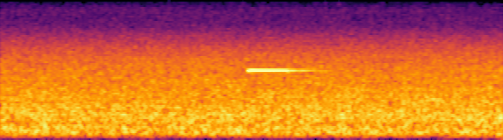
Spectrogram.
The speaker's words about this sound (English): The beeping, which you can hear, is our gas detectors, which is just checking the atmosphere.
